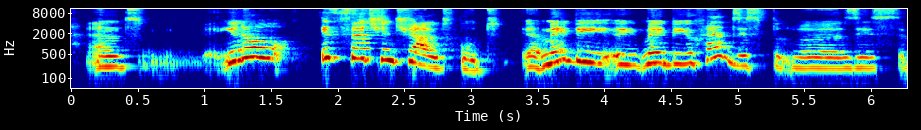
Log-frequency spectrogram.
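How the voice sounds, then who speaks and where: Lively intonation from a woman with a non-native accent. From Ukraine. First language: Ukrainian. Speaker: psychologist. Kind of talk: podcast interview. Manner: halting, many fillers.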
